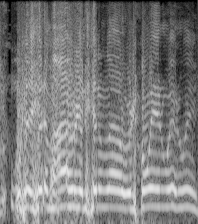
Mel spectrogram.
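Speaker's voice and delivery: very high, loud, rousing rallying delivery. Retelling a famous speech from a Notre Dame coach: Rudy impression. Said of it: "He goes".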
